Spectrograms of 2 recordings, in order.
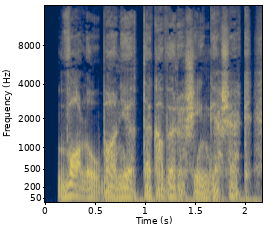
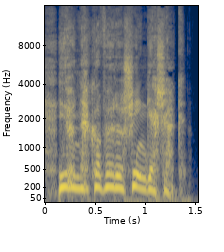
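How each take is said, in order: First: Said in the usual way. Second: Sentry's report. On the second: A narrator's reading.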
